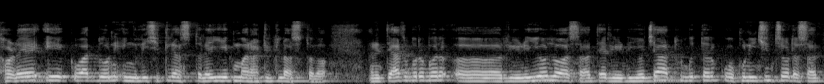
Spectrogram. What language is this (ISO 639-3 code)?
kok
